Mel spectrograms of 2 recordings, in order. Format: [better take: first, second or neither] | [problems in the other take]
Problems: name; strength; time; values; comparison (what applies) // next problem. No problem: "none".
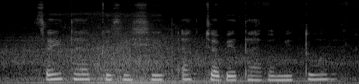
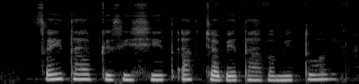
second | background sound (Car passing by); 8 dB below the speech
